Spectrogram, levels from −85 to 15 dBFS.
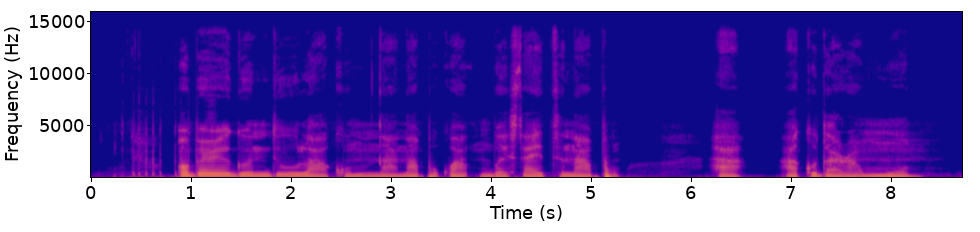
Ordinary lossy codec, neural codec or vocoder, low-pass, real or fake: none; none; 14.4 kHz; real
